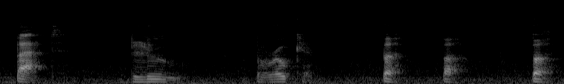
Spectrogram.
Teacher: The B sound is voiced, so that means we can do our trick again. We can touch our throat gently, like this, and this time you'll feel a soft vibration from your vocal cords.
